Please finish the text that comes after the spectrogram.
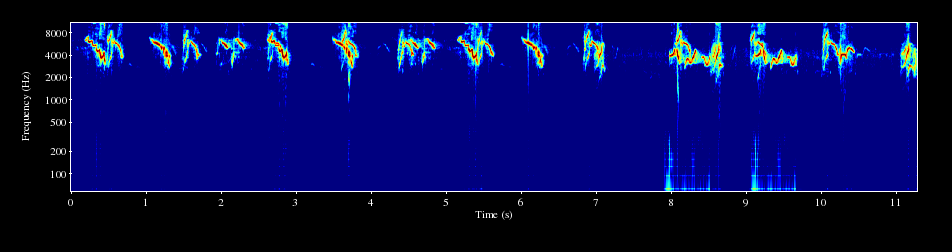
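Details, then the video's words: Hunting-lure recording of western yellow wagtail: thin, high, downward-sliding call notes, often doubled, given about seventy times a minute. A few later notes stretch into brief warbling trills. Background is clean. "صوت إم صفيد للصيد، صفيدي، الزرعة الصفراء- نقي جداً Western Yellow Wagtail - Motacilla Flava"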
